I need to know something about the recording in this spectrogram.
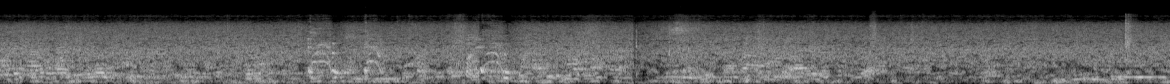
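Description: Plastic game pieces click on a wooden board.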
